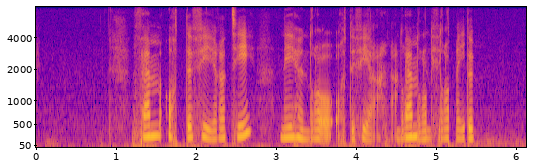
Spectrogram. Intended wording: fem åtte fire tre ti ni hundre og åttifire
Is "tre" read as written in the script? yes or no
no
